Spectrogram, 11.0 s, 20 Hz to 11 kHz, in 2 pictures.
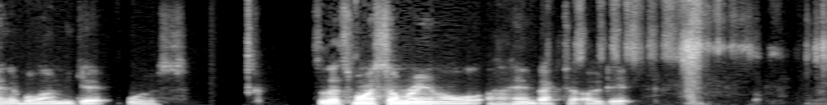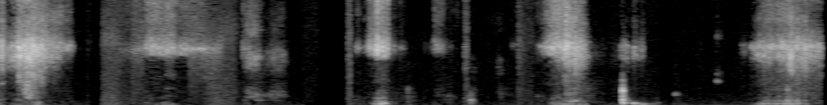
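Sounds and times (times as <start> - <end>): breathy puffs and sniffs: 4.2 - 9.9, 10.5 - 11.0.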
